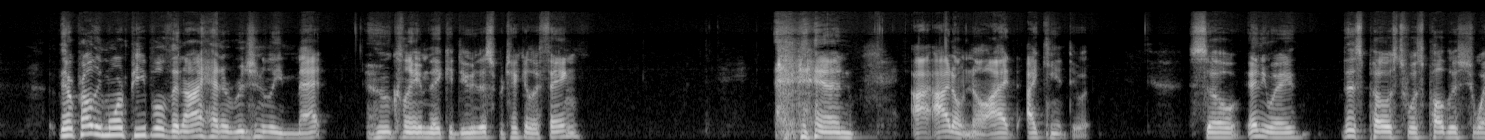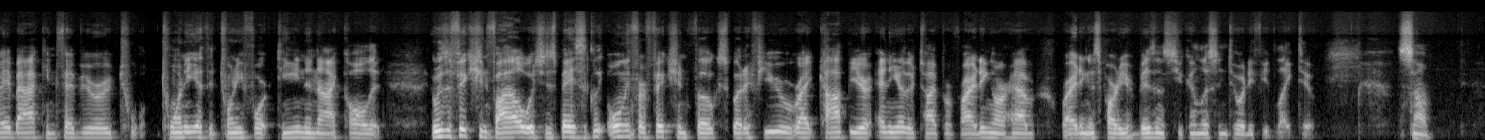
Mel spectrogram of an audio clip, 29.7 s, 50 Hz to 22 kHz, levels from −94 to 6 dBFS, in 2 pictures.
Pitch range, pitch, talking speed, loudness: 130-150 Hz, 140 Hz, 175 wpm, -20 LUFS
